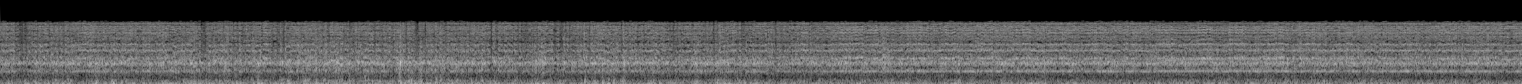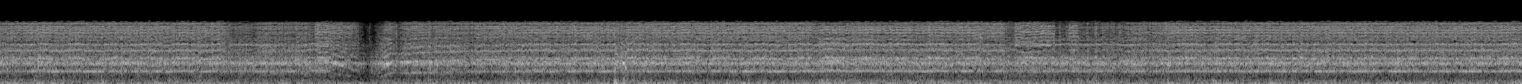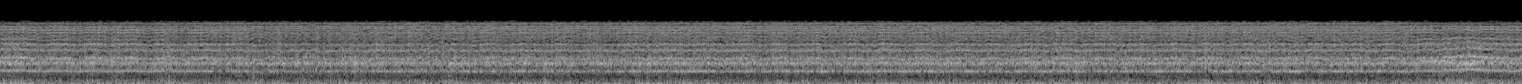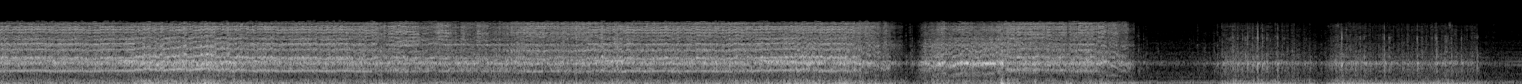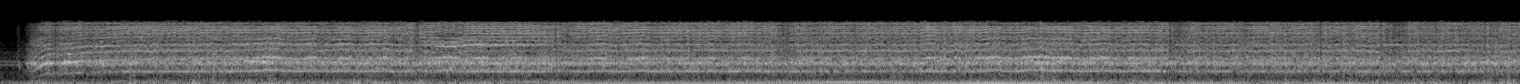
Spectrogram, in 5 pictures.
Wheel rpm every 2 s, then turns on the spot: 160, 160, 160, 160, 160, 160, 160, 160, 160, 120, 160, 160, 160, 160, 160, 160, 160, 160, 160, 160, 160, 160, 160, 160, 160, 160, 160, 90, 80, 20, 40, 150, 160, 160, 160, 160, 160, 160.
56-60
